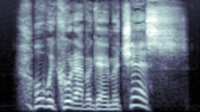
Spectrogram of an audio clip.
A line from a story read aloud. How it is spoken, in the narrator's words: said hastily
